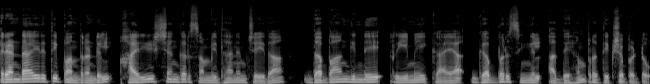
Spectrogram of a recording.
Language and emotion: Malayalam, neutral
